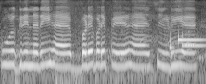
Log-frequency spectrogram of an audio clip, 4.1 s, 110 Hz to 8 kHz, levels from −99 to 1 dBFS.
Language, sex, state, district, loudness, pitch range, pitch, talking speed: Hindi, female, Maharashtra, Mumbai Suburban, -15 LUFS, 265-295 Hz, 280 Hz, 190 wpm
